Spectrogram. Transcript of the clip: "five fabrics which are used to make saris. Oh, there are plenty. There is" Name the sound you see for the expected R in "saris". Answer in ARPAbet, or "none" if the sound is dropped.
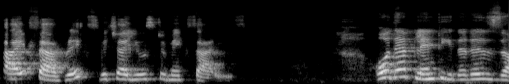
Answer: none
